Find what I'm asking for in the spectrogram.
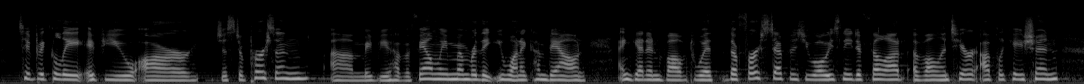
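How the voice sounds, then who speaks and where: In a very clean recording with a silent background, a woman speaks fairly quickly at a fairly high pitch with fairly even intonation. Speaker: volunteer coordinator for a pride organization. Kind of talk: town hall presentation. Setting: community meeting in a church, live-streamed. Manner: soft-spoken.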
